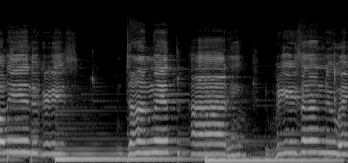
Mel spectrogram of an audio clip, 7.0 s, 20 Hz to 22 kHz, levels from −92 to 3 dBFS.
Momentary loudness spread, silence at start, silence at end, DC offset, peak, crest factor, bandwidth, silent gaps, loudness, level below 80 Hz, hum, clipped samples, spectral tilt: 8 LU; 0 s; 0 s; under 0.1%; -20 dBFS; 14 dB; 12 kHz; none; -35 LUFS; -70 dBFS; none; under 0.1%; -6.5 dB/octave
